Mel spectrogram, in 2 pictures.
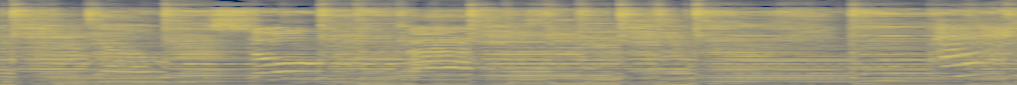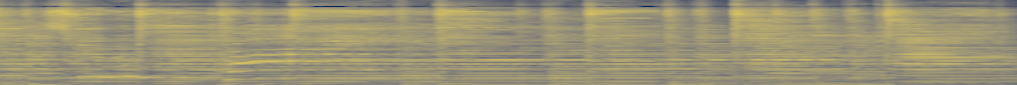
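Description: Live acoustic guitar strummed steadily, with a woman's voice singing over it.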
